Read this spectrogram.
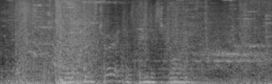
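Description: A tower crumbles with a loud crash.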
